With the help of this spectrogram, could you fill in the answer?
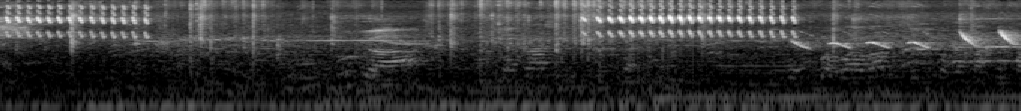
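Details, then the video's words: {'caption': 'Master-song recording of a tame forktail singing ngitir: high buzzy rattles pulsing rapidly, faint wavering notes between, then a series of quick downslurred whistles ending in sharp rising notes.'} "murai air jinak ngitir"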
